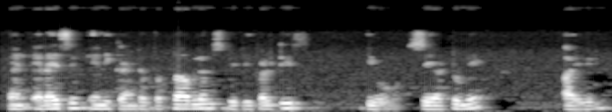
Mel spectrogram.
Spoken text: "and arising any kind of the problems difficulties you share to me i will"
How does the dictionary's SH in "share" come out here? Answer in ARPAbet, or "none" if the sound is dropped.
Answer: S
